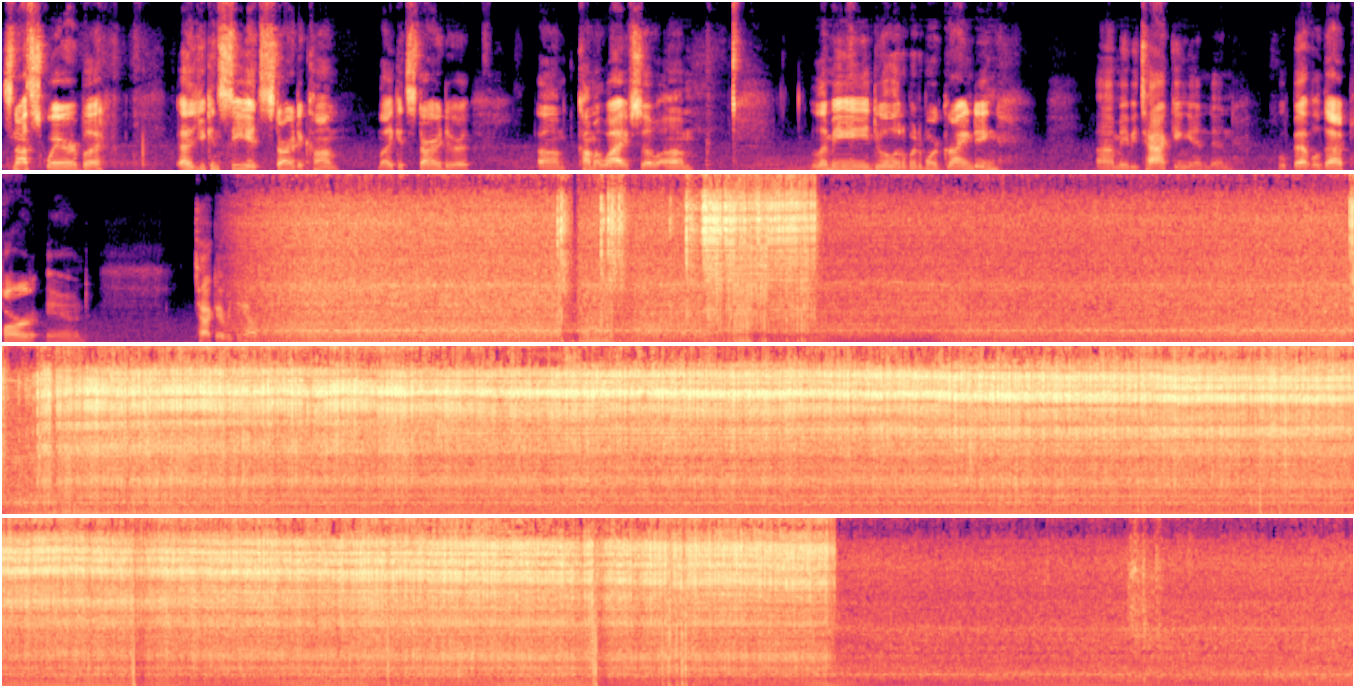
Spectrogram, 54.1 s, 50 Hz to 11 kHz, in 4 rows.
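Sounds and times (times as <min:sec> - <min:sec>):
angle grinder grinding steel: 0:19.0 - 0:21.8, 0:26.9 - 0:49.0.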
